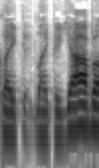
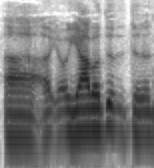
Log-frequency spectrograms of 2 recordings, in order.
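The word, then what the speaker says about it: Ojabo: If not, do you like Oyabo? I hope I'm saying it right. It's a soft J there. Oyabo, the Michigan kid, like which DNs do you think at 13 might smell right for Cleveland there? – I would love to see Trevon Walker there.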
